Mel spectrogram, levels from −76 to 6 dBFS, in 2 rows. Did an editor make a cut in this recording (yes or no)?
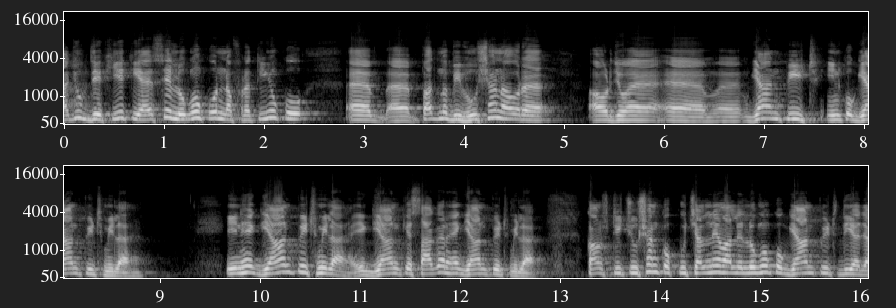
no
